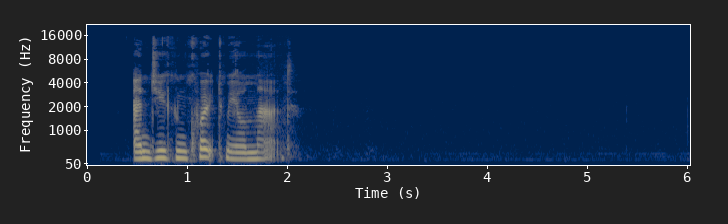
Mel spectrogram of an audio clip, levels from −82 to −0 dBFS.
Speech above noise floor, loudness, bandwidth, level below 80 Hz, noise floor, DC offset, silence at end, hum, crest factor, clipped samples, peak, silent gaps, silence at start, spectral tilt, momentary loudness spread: 41 dB; -31 LUFS; 16 kHz; -84 dBFS; -71 dBFS; under 0.1%; 3.95 s; none; 24 dB; under 0.1%; -12 dBFS; none; 0.45 s; -5 dB/octave; 11 LU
